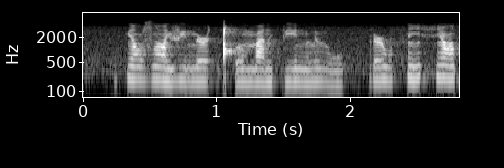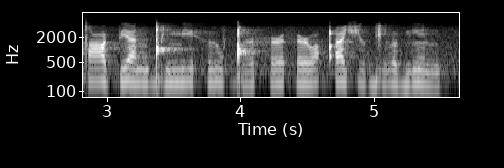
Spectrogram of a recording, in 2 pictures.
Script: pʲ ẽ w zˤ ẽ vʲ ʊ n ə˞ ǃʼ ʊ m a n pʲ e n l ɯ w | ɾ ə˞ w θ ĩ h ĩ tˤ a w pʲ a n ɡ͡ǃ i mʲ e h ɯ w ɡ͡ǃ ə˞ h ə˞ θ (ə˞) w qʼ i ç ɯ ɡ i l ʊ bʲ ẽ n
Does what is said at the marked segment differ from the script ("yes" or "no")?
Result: no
